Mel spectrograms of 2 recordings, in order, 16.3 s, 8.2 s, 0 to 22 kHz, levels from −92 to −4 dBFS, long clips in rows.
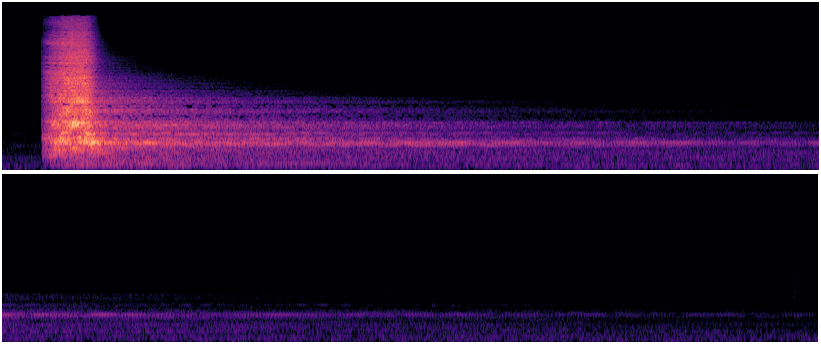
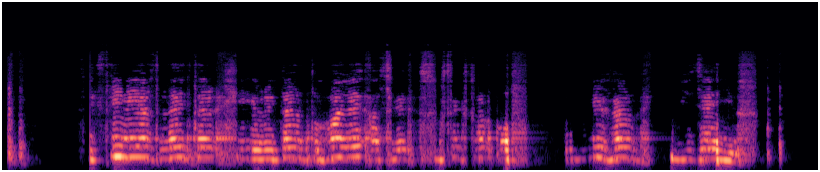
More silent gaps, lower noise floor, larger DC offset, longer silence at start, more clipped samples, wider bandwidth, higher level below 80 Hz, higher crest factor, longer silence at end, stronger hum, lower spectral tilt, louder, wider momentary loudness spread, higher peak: second, none vs 0.52-0.75 s; first, -77 dBFS vs -49 dBFS; neither; first, 0.4 s vs 0.05 s; neither; first, 16 kHz vs 6 kHz; about the same, -72 dBFS vs -74 dBFS; about the same, 28 dB vs 24 dB; first, 13.3 s vs 0.65 s; neither; second, 0 dB/octave vs -9.5 dB/octave; first, -21 LUFS vs -26 LUFS; first, 33 LU vs 16 LU; about the same, -4 dBFS vs -2 dBFS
